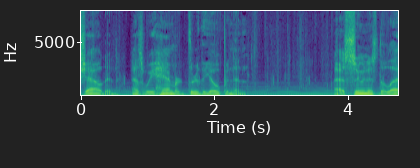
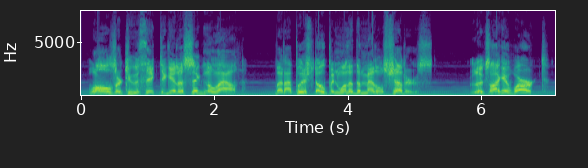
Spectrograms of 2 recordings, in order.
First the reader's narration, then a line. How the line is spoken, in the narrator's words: said cheerfully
